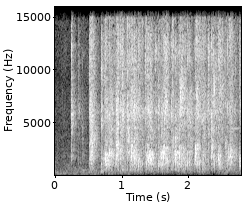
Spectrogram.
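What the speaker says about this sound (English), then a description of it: "I was hoping for an applause" Audience applause at a motivational talk: a crowd claps steadily for a few seconds, a loud, even patter of many hands filling the room.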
